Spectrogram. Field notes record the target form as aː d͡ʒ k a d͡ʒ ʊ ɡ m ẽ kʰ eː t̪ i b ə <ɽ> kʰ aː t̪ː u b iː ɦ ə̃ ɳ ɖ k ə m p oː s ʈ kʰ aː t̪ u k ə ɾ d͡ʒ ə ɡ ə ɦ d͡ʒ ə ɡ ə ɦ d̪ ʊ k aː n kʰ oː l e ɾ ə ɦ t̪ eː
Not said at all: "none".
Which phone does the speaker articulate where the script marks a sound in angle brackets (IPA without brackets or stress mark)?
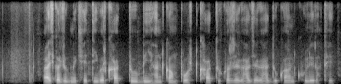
ɾ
